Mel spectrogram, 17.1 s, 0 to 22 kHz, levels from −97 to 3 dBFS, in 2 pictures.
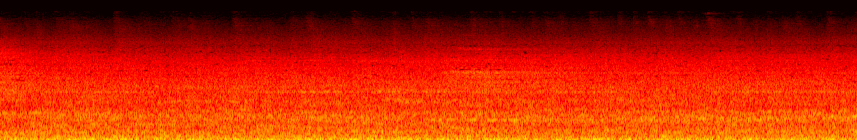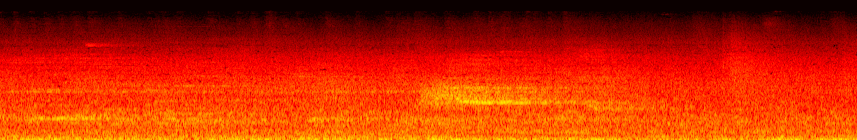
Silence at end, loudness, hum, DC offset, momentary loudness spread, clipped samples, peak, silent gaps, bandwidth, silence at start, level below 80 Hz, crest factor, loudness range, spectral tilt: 0 s; -33 LUFS; none; under 0.1%; 5 LU; under 0.1%; -16 dBFS; none; 12.5 kHz; 0 s; -36 dBFS; 16 dB; 4 LU; -6 dB/octave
